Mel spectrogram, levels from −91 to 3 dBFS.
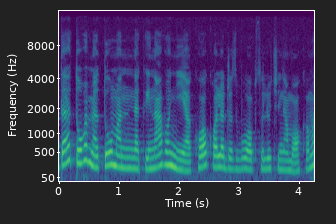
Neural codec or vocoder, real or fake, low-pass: none; real; 14.4 kHz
